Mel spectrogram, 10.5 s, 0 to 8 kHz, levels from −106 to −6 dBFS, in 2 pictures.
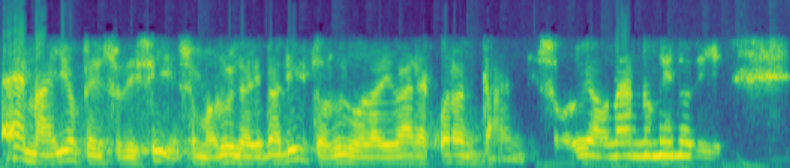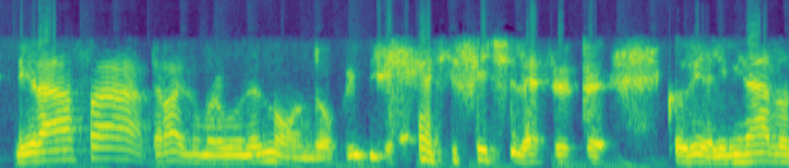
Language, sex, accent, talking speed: Italian, male, native, 210 wpm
